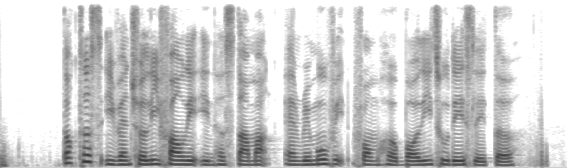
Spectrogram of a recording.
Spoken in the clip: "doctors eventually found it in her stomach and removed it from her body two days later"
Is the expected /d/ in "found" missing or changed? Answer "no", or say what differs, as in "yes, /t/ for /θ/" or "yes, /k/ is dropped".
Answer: no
